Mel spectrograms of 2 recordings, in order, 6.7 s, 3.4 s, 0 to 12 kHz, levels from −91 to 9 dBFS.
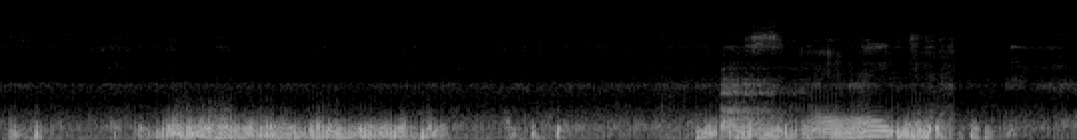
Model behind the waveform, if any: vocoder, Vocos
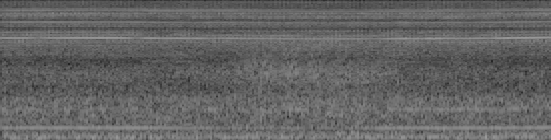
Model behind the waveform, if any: none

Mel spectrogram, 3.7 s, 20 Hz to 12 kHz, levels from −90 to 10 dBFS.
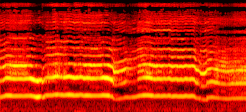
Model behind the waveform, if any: none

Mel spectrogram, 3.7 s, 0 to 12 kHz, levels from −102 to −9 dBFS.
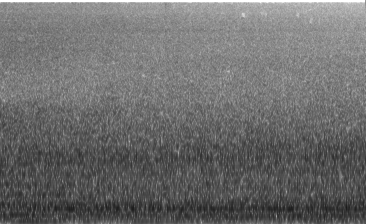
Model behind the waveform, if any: none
